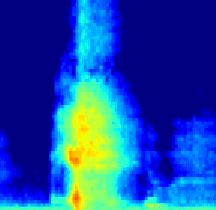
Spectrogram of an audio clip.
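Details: Female with cold sensitivity sneezing on a snow day in single-digit windchills: a single loud, forceful sneeze with a sharp burst of air, then quiet breathing; sneezing.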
